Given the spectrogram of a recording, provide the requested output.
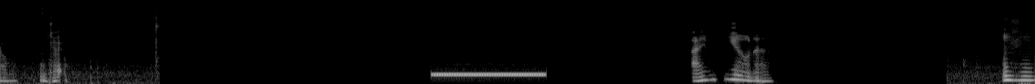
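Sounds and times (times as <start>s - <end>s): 
speech: 0.4s - 0.8s, 7.0s - 7.8s, 10.0s - 10.3s
telephone tone while a number is being called: 4.3s - 5.5s.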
